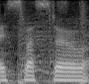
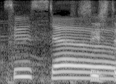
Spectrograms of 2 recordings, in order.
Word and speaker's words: Susto: Before that, we listened to a song called Dream Girl that was self-released by Suesto on their album Suesto. – Susto.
